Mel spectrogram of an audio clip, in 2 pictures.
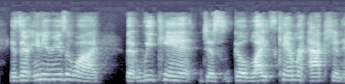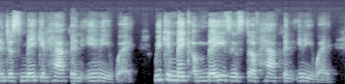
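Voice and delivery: plain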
